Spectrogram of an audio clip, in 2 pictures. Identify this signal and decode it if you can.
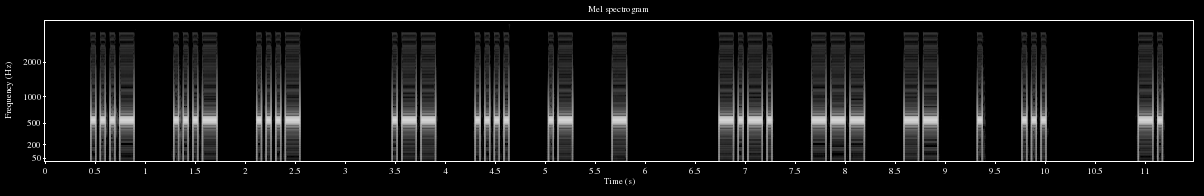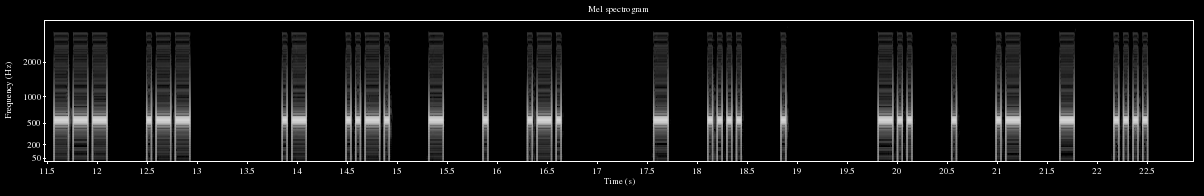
Morse code, heard as a keyed tone, about 25 wpm, spaced as for 15 wpm, 550 Hz. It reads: VVV WHAT COMES NOW AFTER THE DEATH
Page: News Headlines in Morse Code at 15 WPM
